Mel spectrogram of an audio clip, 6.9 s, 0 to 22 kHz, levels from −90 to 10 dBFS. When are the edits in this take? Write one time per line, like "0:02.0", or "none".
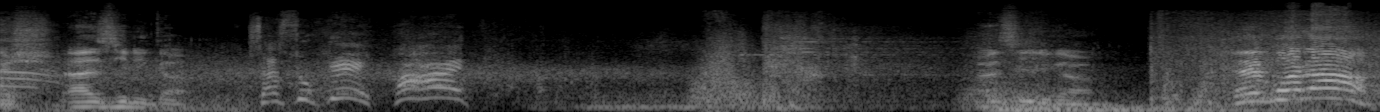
0:01.1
